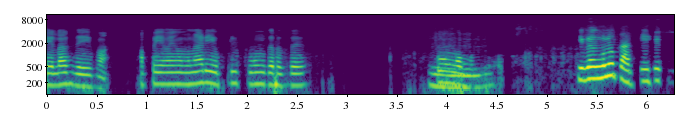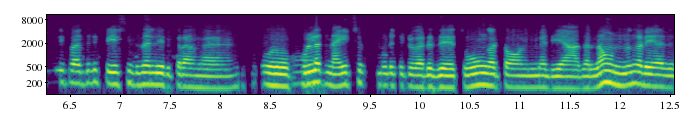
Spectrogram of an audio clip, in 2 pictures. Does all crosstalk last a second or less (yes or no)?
yes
